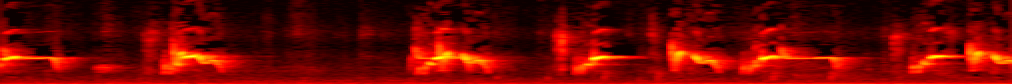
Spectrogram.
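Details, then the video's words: A red-headed flowerpecker sings for a singing contest, a high, shrill twittering. One phrase with a long level whistle comes first, and after a pause, clustered chip-and-whistle phrases follow closely together. "Chim Sâu Đầu Đỏ Hót Đấu"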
